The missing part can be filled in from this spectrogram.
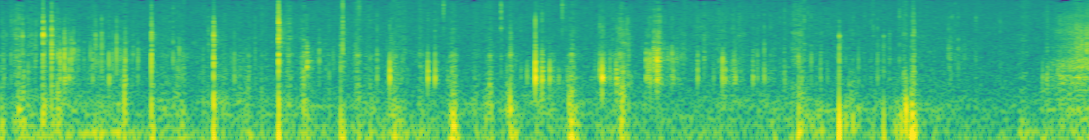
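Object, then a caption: Glycerin soap bar. A solid green glycerin soap bar is scratched with fingernails, dropping shavings onto the surface below. Quick, dry scratches and crisp crinkly clicks come in a dense, uneven stream over a faint low hum. Each scrape is brief and bright, with little ring.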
